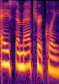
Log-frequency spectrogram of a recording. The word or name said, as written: asymmetrically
